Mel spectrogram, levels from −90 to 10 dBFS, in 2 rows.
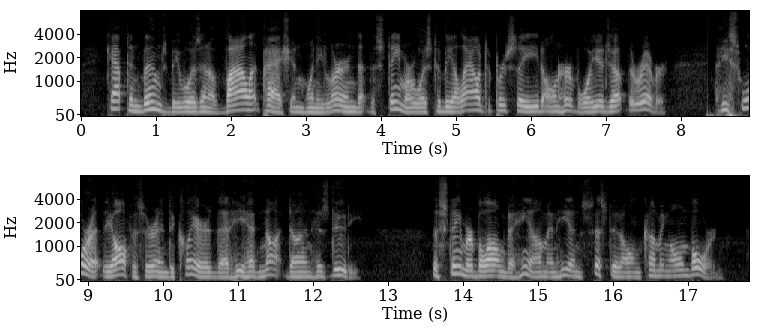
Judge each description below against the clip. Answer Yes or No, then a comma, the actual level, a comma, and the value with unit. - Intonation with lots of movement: No, average, 3.8 semitones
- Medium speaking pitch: Yes, medium, 145 Hz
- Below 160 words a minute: No, average, 170 wpm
